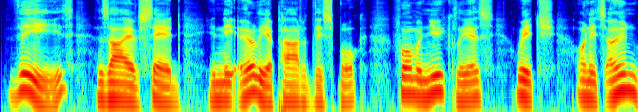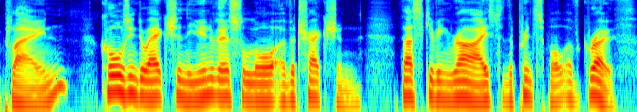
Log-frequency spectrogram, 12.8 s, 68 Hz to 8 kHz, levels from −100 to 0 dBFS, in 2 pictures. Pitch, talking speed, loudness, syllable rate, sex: 125 Hz, 170 wpm, -18 LUFS, 4.7 syllables/s, male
